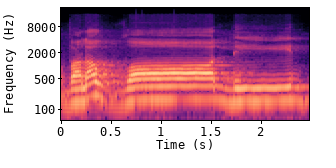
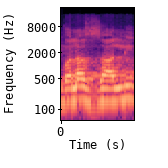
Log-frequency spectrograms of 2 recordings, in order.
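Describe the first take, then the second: First: The key consonant is a heavy d-like sound. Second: The key consonant is said as a plain z. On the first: The speaker calls it right. "ना तो दाल है ना ये जा है" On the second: The speaker calls it wrong. "ये भी गलत"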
